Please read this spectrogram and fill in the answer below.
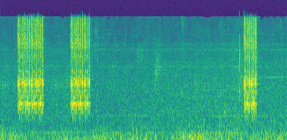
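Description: Digital SLR camera shutters firing in rapid continuous bursts: three short bursts of clicks, near the start, about a second in and near the end, over a low steady background rumble.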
